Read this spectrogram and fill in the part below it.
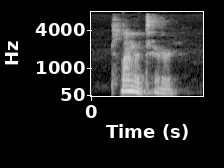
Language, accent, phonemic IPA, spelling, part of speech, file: English, Southern England, /ˈplænɪtəri/, planetary, adjective / noun, LL-Q1860 (eng)-planetary.wav
- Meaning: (adjective) 1. Of, or relating to planets, or the orbital motion of planets 2. Of, or relating to the Earth; terrestrial 3. Of, or relating to the whole Earth; global 4. Epicyclic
